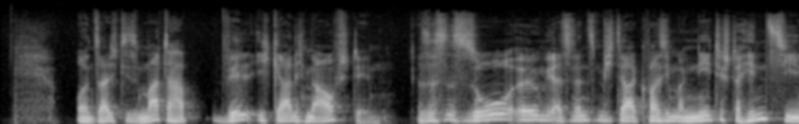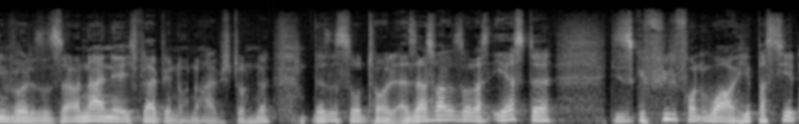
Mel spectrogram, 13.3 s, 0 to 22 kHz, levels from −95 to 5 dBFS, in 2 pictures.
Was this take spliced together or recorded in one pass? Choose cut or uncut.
uncut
